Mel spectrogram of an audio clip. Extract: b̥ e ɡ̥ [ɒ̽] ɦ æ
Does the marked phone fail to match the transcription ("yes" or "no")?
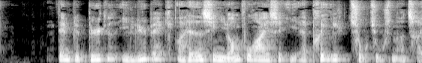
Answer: no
